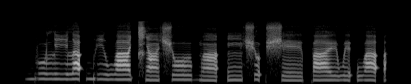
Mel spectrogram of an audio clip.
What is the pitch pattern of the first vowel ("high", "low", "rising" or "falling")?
low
